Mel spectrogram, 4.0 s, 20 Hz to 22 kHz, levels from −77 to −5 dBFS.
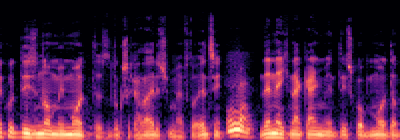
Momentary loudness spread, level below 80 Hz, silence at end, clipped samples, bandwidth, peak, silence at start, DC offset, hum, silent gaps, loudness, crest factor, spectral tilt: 11 LU; -40 dBFS; 0 s; under 0.1%; 10 kHz; 0 dBFS; 0 s; under 0.1%; none; none; -15 LUFS; 14 dB; -7 dB/octave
